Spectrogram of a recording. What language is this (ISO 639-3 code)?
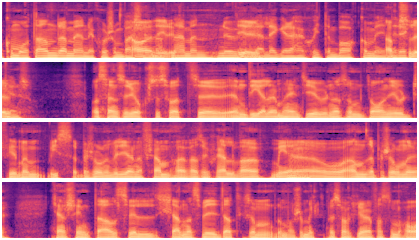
swe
